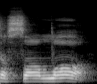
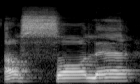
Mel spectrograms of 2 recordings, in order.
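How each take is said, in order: First: الصلاة with ل thickened like Warsh; heavy lam. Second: الصلاة drawn out with a thin ل after heavy ص; light lam. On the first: Teacher shows what to avoid in Hafs, heavy-lam الصلاة. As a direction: darken and round the لا in الصلاة. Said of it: "هذه الصلاة في رواية ورش". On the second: Teacher models Hafs recitation, light-lam الصلاة. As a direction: switch from full ص to light لا in الصلاة. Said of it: "وليس الصلاة". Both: Shown as a demonstration.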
